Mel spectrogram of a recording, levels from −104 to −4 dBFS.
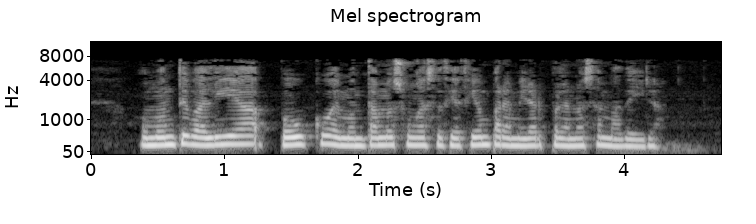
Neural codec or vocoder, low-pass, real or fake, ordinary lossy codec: none; 7.2 kHz; real; MP3, 96 kbps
